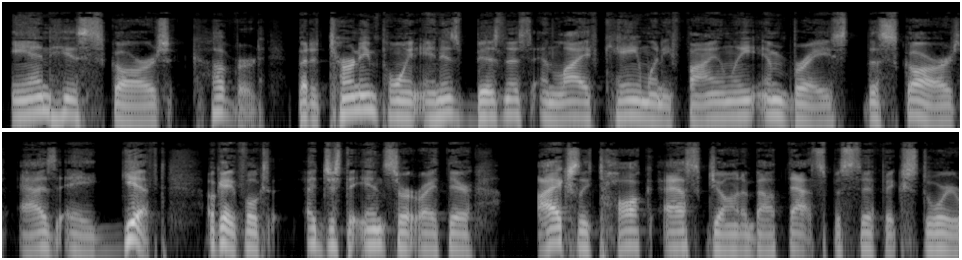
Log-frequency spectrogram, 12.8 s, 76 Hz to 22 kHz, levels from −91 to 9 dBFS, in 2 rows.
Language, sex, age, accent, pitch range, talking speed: English, male, 40-59, American, 110-135 Hz, 190 wpm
